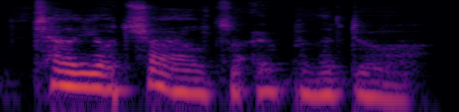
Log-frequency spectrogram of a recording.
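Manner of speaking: hushed half-whisper. Speaker half-whispering an instruction to another player during a game, half-whispering. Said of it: "I'm going to just whisper to Charlie".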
